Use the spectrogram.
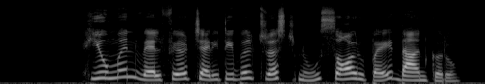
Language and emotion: Punjabi, neutral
